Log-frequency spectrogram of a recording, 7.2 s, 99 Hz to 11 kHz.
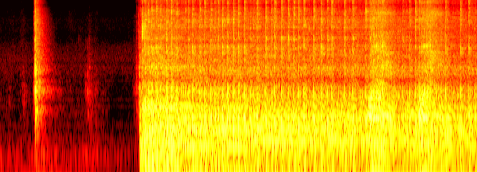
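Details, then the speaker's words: Extreme Power 82100 XP chainsaw fitted with the Salem Master Pro muffler: pull start, then crisp steady two-stroke buzz with good throttle response, good idle and no bogging; running healthy. "But I was very happy the way it runs. I'll start it up for you and let you listen to it for a little bit."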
